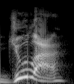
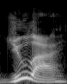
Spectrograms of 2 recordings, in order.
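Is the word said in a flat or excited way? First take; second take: excited; flat. First: The word is said with lively, excited energy. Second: The word is said in a plain, flat way.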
